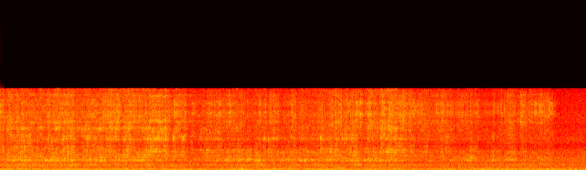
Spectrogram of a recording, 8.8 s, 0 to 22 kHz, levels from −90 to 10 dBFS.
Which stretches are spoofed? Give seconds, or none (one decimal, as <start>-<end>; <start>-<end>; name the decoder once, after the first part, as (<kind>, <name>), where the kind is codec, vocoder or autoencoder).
none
